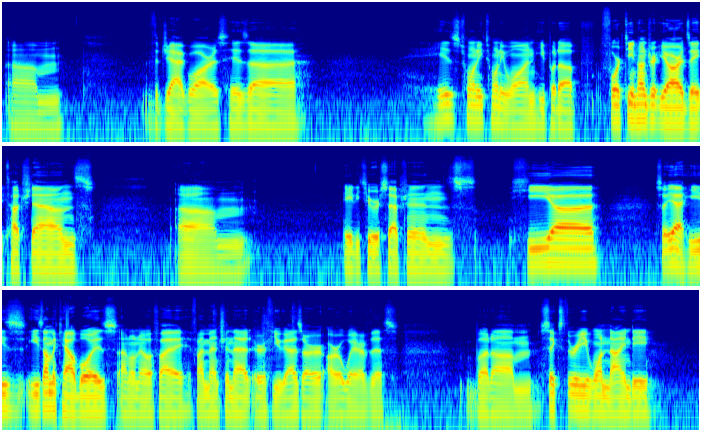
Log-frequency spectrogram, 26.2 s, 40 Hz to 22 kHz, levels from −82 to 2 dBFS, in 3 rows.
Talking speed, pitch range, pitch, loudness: 115 wpm, 85-100 Hz, 90 Hz, -23 LUFS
